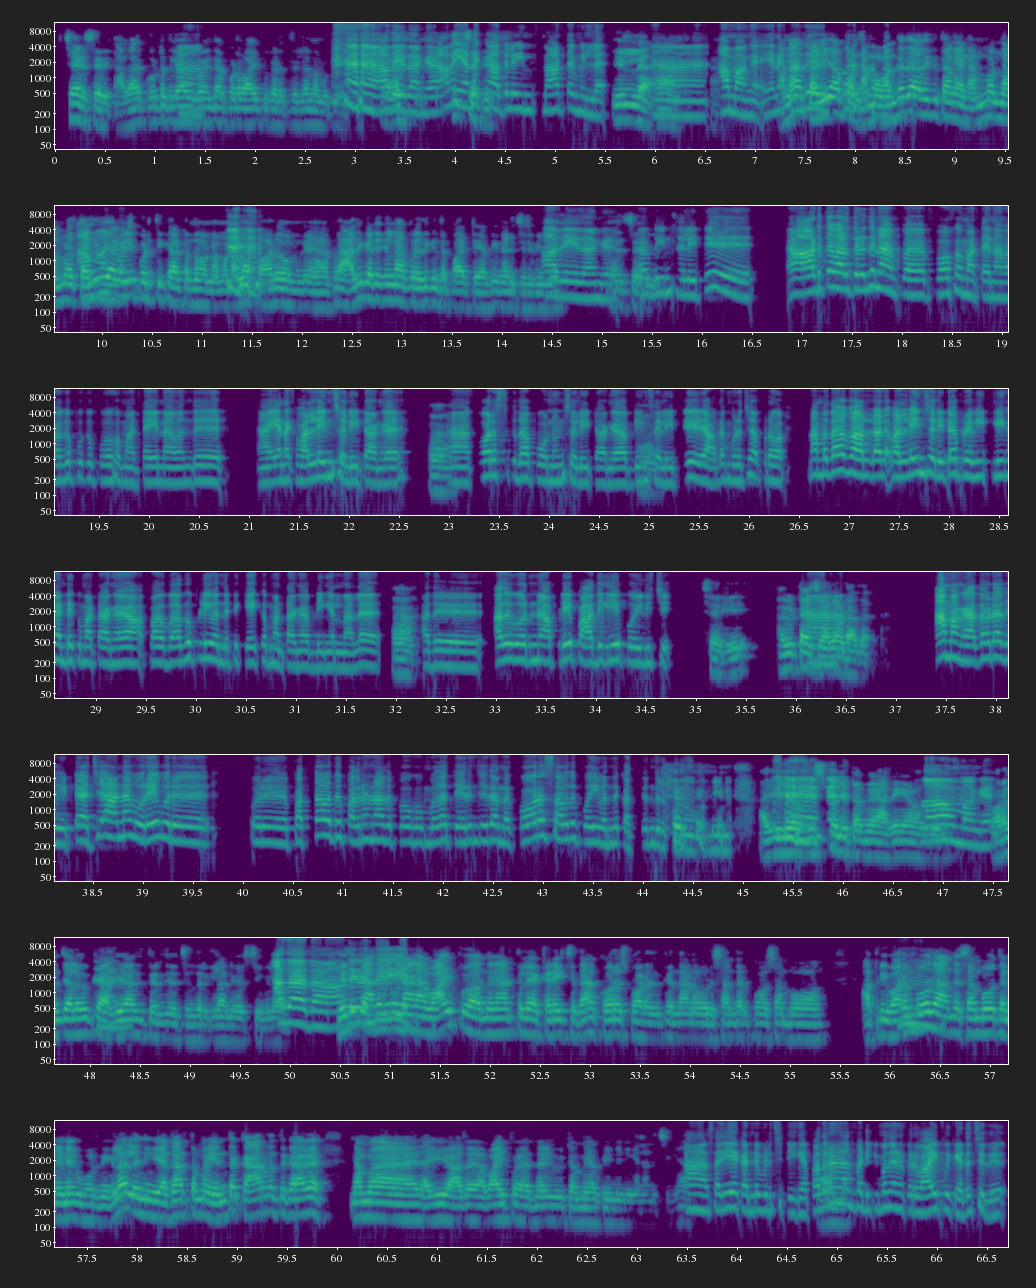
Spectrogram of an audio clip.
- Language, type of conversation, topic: Tamil, podcast, பள்ளிக்கால நினைவுகளில் உங்களுக்கு மிகவும் முக்கியமாக நினைவில் நிற்கும் ஒரு அனுபவம் என்ன?
- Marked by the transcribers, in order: laugh; laugh; laugh; laugh; other background noise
